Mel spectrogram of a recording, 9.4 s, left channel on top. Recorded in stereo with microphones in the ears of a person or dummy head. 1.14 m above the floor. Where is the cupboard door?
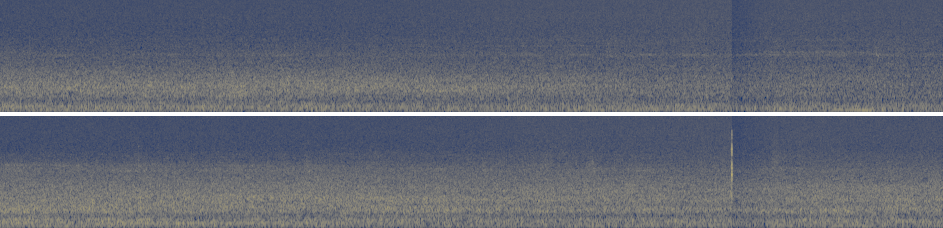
No cupboard door in this recording.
